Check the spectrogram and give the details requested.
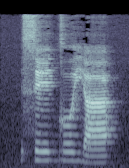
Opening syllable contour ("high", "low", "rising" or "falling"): high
